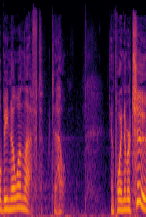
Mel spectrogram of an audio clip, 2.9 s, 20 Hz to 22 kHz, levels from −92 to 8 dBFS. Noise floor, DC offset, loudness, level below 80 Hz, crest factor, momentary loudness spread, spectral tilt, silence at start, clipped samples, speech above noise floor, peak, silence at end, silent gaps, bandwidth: -47 dBFS; under 0.1%; -17 LUFS; -46 dBFS; 16 dB; 21 LU; -5 dB/octave; 0 s; under 0.1%; 31 dB; -2 dBFS; 0 s; none; 18 kHz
